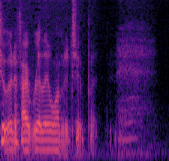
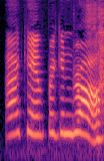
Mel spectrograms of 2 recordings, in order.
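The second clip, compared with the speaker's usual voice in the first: frustrated outburst; 5 semitones higher, 5 dB louder than usual. Real, not acted.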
